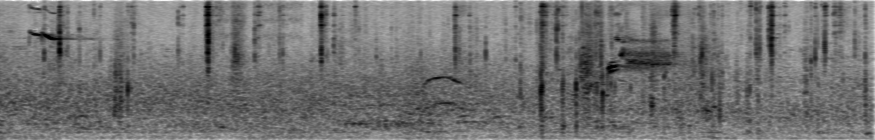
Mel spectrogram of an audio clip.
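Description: Faint, scattered bird calls over a steady outdoor background, with a few light clicks.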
